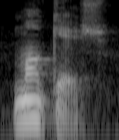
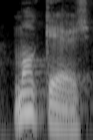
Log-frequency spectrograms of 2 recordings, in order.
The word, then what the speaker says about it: mortgage: a mortgage morage mortgage we don't pronounce the t morgage morgage is a home loan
